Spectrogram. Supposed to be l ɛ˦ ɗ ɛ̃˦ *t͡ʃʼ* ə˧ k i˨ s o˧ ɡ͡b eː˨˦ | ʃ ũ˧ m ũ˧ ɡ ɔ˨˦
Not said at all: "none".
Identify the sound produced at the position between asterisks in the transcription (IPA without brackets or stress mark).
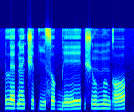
t͡ʃ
